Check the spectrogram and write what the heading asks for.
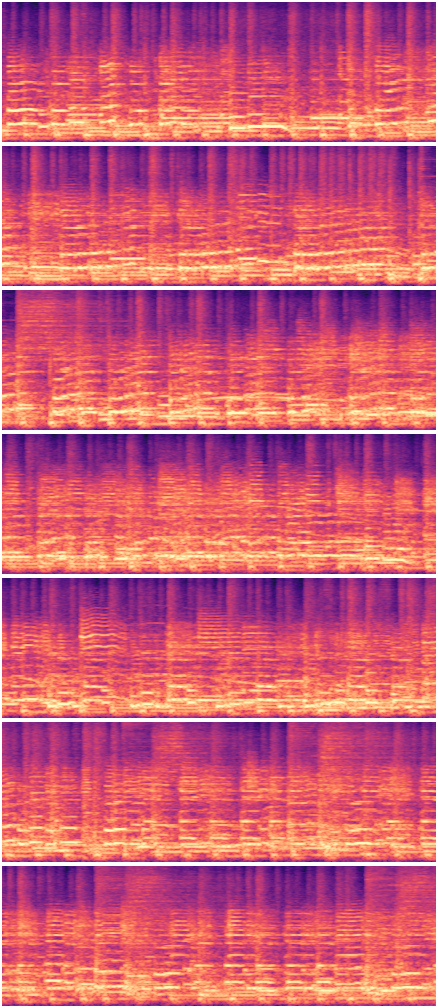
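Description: Live blues band playing an uptempo jam: electric guitars, bass and drum kit, with a harmonica wailing over them in bending, sliding notes.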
